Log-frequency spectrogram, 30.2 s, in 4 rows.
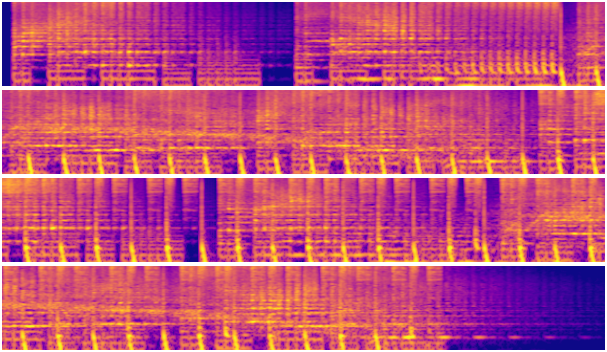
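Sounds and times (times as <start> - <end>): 
trance music: 0.2 - 29.8.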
